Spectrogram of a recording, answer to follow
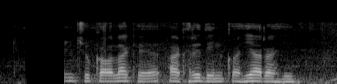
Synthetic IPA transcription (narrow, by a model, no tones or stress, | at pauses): int͡ʃʊkaʊlakeakʰɾid̪inkəɦijaɾəɦi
